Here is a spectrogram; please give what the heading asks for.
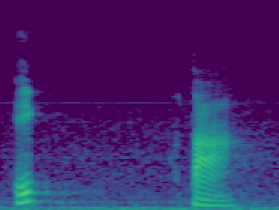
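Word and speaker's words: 읽다: Terus selanjutnya ilekta. Ini R bajim rangkap beda R atau L dan giek L dengan K. Contohnya ikta. Ikta bacanya ya. Ilekta bacanya ikta. Yang dipakai gieknya.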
